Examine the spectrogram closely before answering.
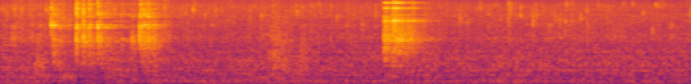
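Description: Tadka of cumin seeds, ginger and chopped garlic sizzling in hot oil in a nonstick frying pan while a silicone spatula stirs it. Scraping and clinking in the first second, and one louder, sharp clack of the spatula on the pan about three seconds in.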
